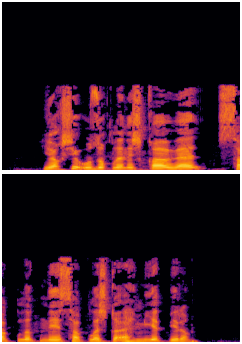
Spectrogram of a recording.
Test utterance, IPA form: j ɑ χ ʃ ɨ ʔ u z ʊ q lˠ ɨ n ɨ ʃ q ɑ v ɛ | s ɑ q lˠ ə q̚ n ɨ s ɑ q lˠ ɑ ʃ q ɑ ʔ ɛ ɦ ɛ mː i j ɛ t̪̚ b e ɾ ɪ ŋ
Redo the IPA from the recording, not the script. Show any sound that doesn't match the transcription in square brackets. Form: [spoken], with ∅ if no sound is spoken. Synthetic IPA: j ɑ χ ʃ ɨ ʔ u z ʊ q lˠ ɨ n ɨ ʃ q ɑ v ɛ | s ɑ q lˠ ə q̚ n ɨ s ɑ q lˠ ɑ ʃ q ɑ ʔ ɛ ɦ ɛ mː i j ɛ t̪̚ b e ɾ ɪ ŋ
